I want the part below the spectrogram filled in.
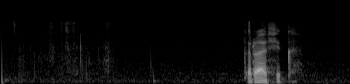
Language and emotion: Russian, neutral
